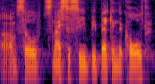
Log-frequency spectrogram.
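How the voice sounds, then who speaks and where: A middle-aged man from Austria with an Austrian accent, a studio guest answering questions politely and a bit haltingly. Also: fairly low pitch, flat delivery, darkish tone. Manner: polite, measured, slightly halting. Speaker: guest, hotel general manager. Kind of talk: interview answers.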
